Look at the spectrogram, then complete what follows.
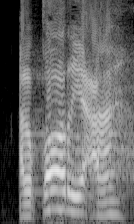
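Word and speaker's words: القارعة: Al-Qari'ah, surat Al-Qari'ah pakai ain, Al-Qari'ah artinya adalah hari kiamat. Lah kalau di hurufnya salah membacanya, maka salah juga dalam menafsirkannya. menjadi al-qari'ah. Al-qari'ah artinya apa? Pembaca.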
